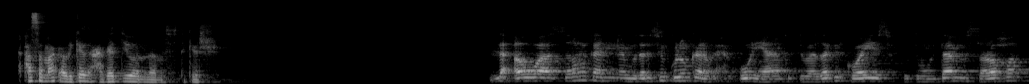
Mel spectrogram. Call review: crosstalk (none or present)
none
